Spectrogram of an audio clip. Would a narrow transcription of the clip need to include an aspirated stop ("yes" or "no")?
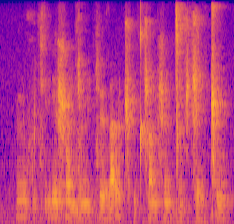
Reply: yes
